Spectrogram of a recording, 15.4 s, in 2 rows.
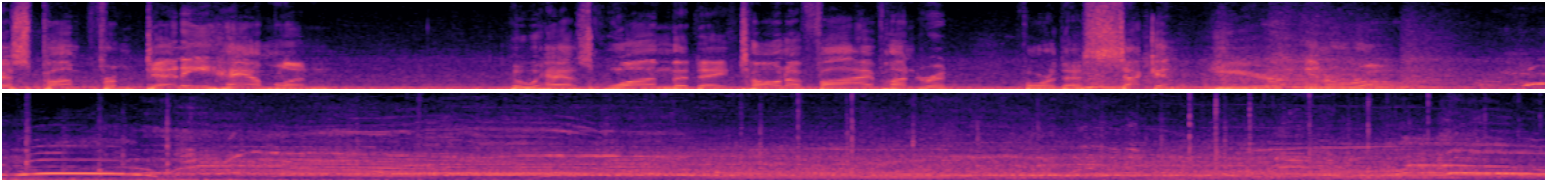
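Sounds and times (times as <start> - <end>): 
speech: 0.0 - 1.8, 2.5 - 7.2
race crowd booing: 7.5 - 15.4.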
